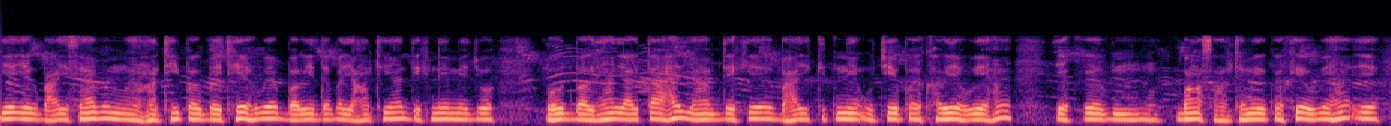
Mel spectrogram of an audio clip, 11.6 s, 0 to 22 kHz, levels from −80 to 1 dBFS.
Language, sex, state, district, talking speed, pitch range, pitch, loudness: Hindi, male, Bihar, Jamui, 195 wpm, 140-155 Hz, 150 Hz, -14 LUFS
